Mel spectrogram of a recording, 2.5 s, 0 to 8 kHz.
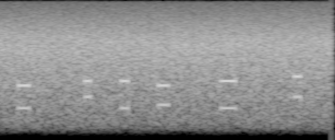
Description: DTMF, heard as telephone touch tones, dialled by hand, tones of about 80 ms, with radio hiss. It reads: 10242#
